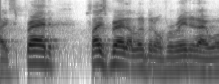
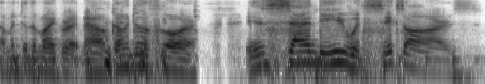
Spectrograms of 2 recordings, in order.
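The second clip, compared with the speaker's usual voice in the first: put-on club dj announcer voice. One host teases another about how he talks into the mic: stripper DJ voice. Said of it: "you sound like a stripper DJ saying".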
